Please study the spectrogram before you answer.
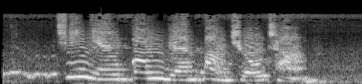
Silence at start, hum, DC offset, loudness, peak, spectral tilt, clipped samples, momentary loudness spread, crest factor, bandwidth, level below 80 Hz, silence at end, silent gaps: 0.05 s; none; under 0.1%; -8 LUFS; 0 dBFS; -4 dB/octave; under 0.1%; 10 LU; 8 dB; 11.5 kHz; -38 dBFS; 0 s; none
